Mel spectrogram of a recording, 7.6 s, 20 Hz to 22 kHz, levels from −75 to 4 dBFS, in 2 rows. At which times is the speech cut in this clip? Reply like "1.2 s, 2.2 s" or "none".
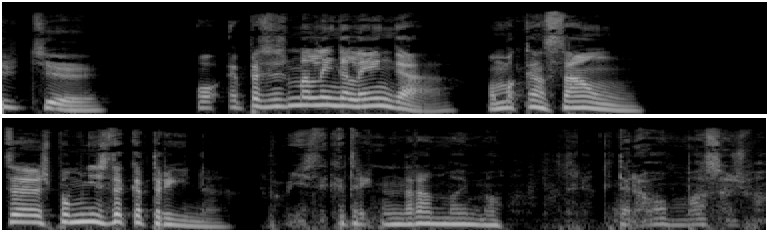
3.8 s, 5.0 s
